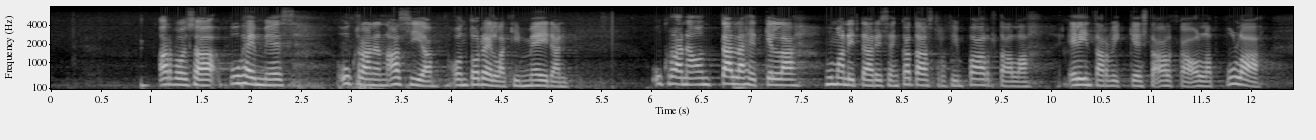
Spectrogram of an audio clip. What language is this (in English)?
Finnish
